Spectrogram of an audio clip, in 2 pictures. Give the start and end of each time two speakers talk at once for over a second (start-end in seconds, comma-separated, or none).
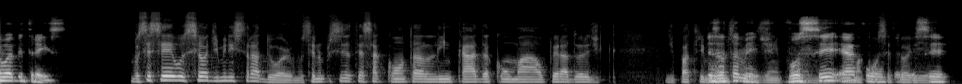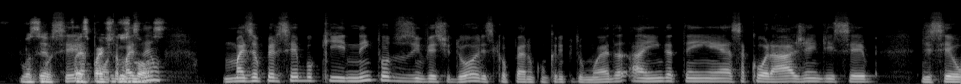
7.1-9.4, 10.0-11.2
